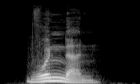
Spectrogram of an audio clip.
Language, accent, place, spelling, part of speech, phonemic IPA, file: German, Germany, Berlin, wundern, verb, /ˈvʊndɐn/, De-wundern.ogg
- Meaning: 1. to surprise, to astonish (of sights, behaviors, outcomes) 2. to be surprised 3. to wonder, to consider something strange, to be confused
